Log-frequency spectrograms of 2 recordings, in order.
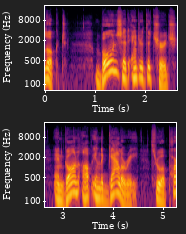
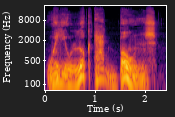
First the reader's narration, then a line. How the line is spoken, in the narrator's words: someone murmured, in an awe-stricken whisper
